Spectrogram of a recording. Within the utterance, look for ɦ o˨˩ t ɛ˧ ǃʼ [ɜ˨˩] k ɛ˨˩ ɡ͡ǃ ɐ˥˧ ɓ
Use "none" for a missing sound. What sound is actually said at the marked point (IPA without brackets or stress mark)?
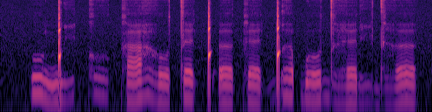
ɜ˨˩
